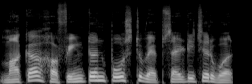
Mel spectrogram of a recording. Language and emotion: Goan Konkani, neutral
